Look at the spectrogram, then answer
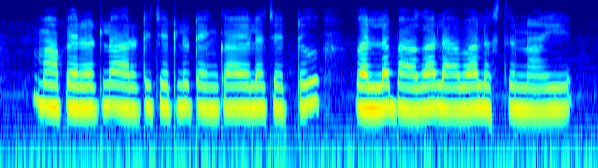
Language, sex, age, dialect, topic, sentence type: Telugu, female, 18-24, Southern, agriculture, statement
